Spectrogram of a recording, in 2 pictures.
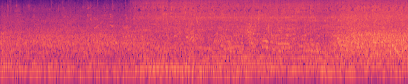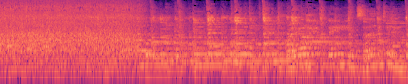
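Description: Water running and splashing down a small rock-cascade fountain, a steady rushing hiss. About eleven seconds in, live bluegrass music cuts in: picked banjo and guitar with a steady rhythm.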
